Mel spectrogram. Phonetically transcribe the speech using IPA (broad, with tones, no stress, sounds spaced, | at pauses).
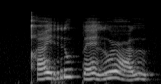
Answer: qʰ e˩˧˩ r u˦ p ɛ˩˧˩ l u˦ ʕ ɯ˩˧˩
